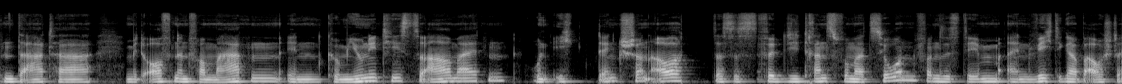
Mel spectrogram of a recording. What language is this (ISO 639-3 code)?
deu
